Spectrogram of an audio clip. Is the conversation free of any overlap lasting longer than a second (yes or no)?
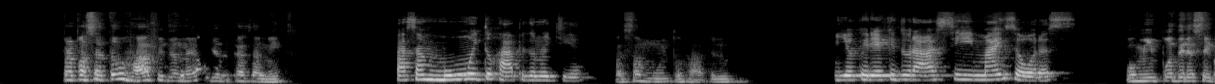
yes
